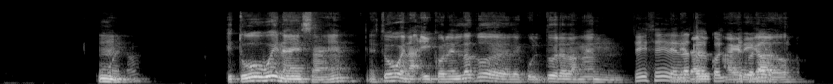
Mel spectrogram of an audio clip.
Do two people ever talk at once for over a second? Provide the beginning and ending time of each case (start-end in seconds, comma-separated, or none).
6.3-7.8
